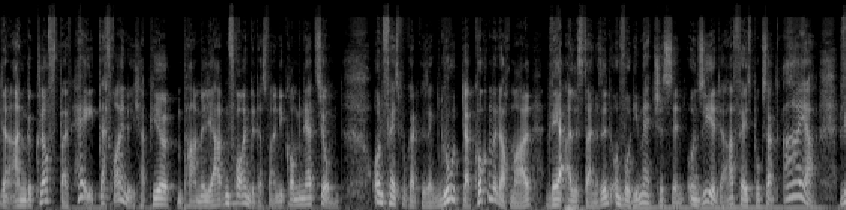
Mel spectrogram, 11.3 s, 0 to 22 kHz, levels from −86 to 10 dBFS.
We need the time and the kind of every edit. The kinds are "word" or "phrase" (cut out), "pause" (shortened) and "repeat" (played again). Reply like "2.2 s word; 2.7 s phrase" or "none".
0.9 s phrase; 1.4 s phrase; 8.0 s word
